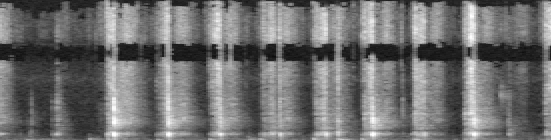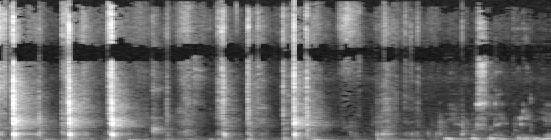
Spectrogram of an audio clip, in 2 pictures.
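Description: A knife chops potatoes into thin pieces on a board with quick, rhythmic, close taps, faint and evenly spaced.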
